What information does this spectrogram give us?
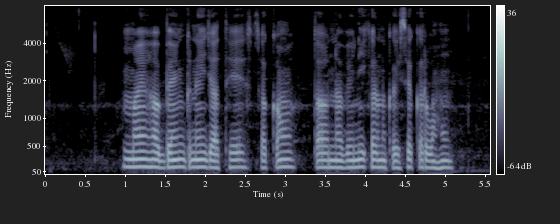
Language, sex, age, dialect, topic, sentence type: Chhattisgarhi, male, 18-24, Central, banking, question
